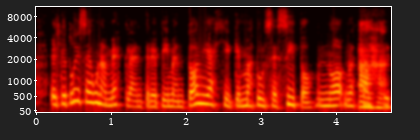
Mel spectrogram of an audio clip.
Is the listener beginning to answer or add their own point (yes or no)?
yes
